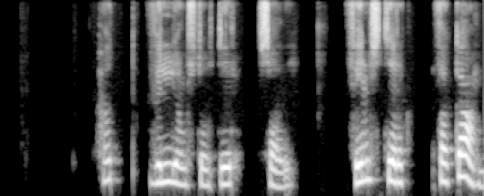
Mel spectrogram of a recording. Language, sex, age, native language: Icelandic, male, 13, Icelandic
